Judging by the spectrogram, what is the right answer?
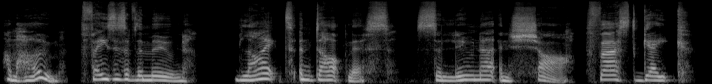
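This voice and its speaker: Speaking very slowly in a medium pitch, a woman voices a female adventurer hero who is wry and dramatic. These are parody game voice lines, delivered in an exaggerated mock Cockney accent with hammy spell chants.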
